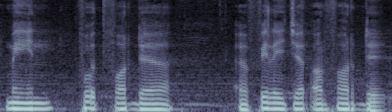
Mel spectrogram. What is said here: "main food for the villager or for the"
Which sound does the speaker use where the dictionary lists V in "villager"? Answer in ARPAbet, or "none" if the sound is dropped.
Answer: F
